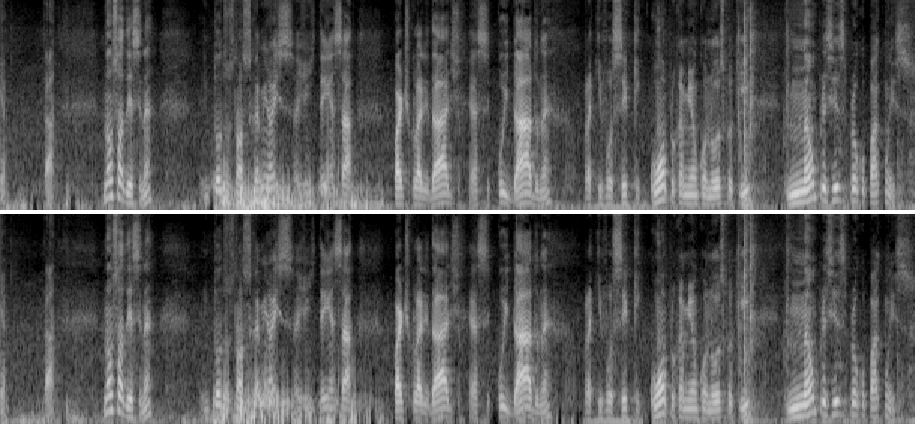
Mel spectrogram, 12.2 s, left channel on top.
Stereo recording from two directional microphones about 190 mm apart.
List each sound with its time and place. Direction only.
1.4 s speech: 20° left (ahead or behind)
7.2 s a sound: 30° left (ahead or behind)
8.1 s speech: 40° left (ahead or behind)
